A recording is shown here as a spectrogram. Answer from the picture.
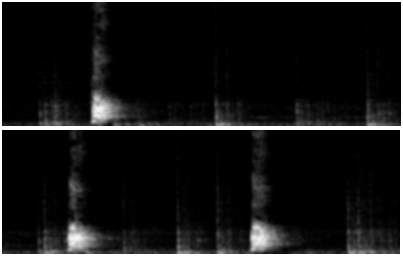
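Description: Small dog barking, three loud sharp barks: one about a second in and two more in the second half, under two seconds apart, with fainter short sounds between them.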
